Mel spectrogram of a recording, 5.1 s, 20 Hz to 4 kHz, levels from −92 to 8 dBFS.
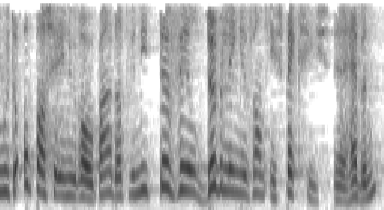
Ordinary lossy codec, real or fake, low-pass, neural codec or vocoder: MP3, 24 kbps; real; 3.6 kHz; none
